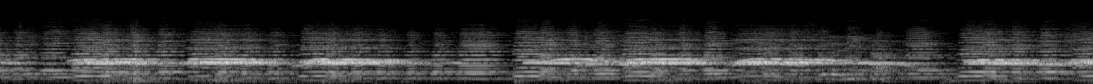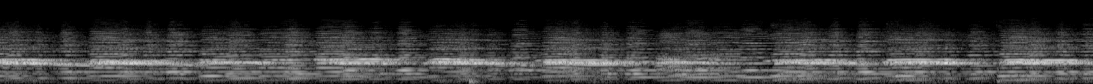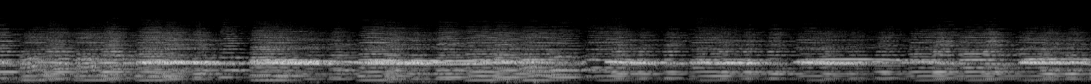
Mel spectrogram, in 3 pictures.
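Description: A group of children playing plastic ocarinas together, sounding mostly one high note in short repeated rhythmic phrases, over a lower chordal backing accompaniment.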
